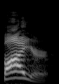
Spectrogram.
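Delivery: "Fire" shouted alone, high and loud, falling; emphatic stress. Shown as a demonstration. Preacher showing the Greek word order, punched emphasis. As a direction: hit "Fire" hard as the first word. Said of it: "this word fire is in what's called the emphatic position".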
